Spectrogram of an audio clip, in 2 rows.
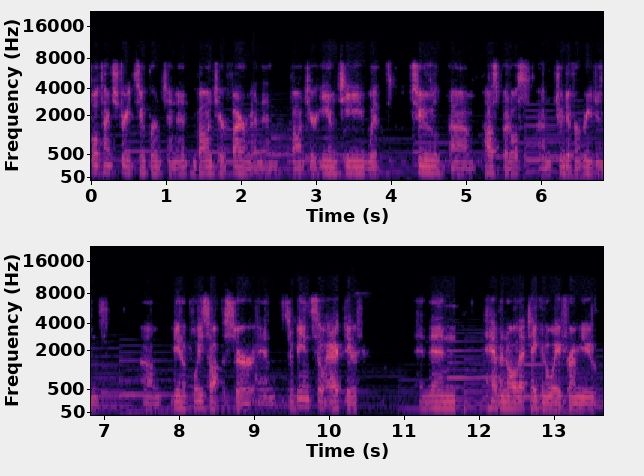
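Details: Adult man with progressive multiple system atrophy affecting motor and autonomic function, diagnosed June 2017, reporting difficulty getting speech out correctly; dysarthria (multiple system atrophy).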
